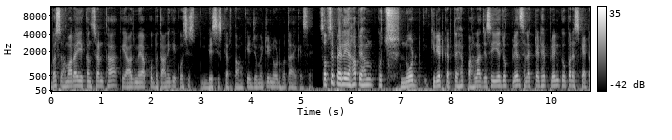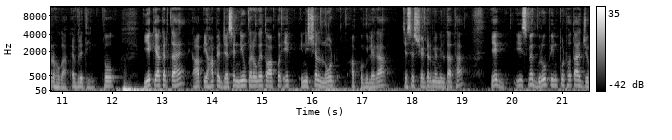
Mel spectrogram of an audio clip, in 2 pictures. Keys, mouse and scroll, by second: 0.0-1.5 middle drag, 1.5-4.7 drag, 5.2 shift+middle click, 9.0 click, 13.8 click, 15.0-15.5 shift+middle drag, 15.5-16.3 scroll up 10, 16.3-16.8 shift+middle drag, 16.8 scroll up 1, 17.1-19.0 shift+middle drag, 19.0 click, 20.5-21.5 drag.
